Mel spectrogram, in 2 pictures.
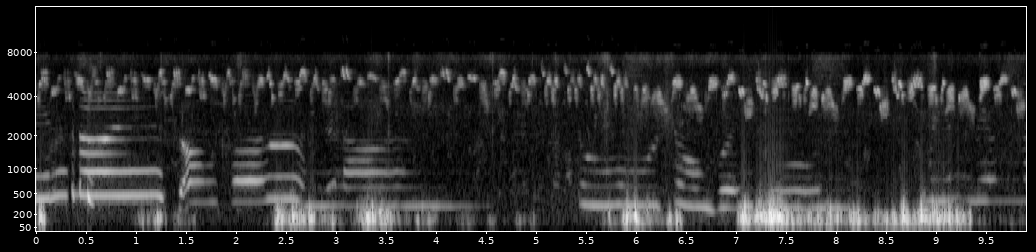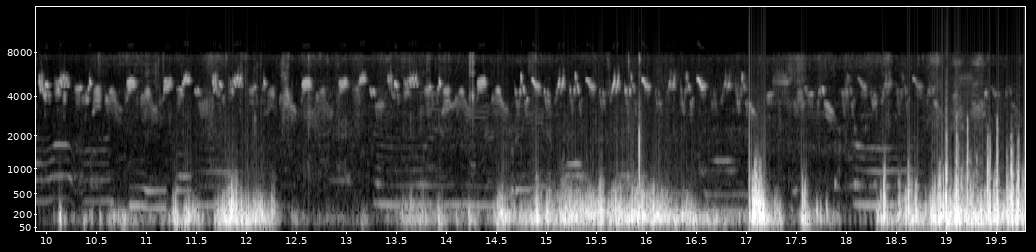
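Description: Small birds chirping rapidly and continuously in a high register, with gusts of wind buffeting the microphone as a low rumble that comes and goes and is strongest near the end.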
